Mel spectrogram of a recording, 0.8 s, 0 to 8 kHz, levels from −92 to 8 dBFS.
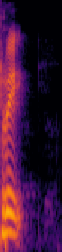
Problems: background conversations at intervals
